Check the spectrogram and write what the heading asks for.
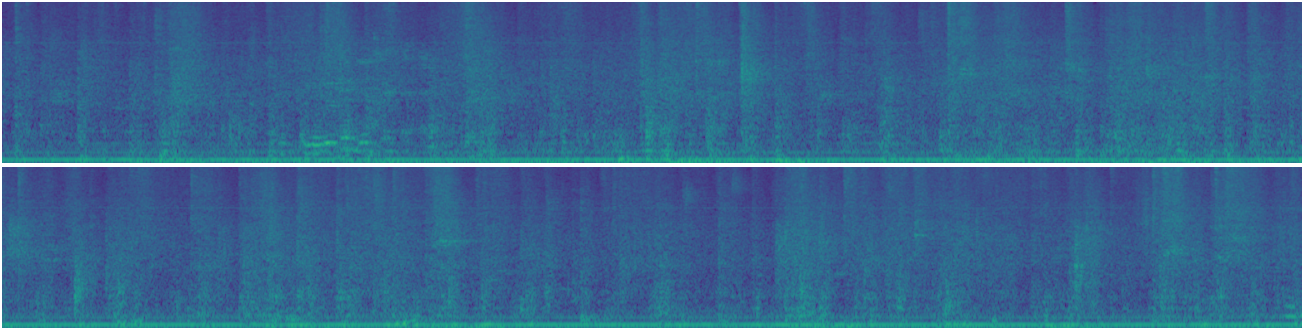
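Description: Bare feet shuffling and thudding on gym wrestling mats during standing grappling, with irregular knocks and clothing rustle, over a steady low hum.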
